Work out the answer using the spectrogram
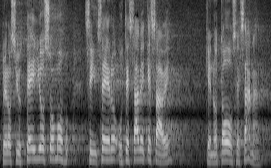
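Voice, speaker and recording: A man's voice: fairly high pitch, steady tone, measured pace, long reverb tail. A man with a Panamanian Spanish accent, a pastor preaching a sermon in a conversational way, with anecdotes and questions to the congregation.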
